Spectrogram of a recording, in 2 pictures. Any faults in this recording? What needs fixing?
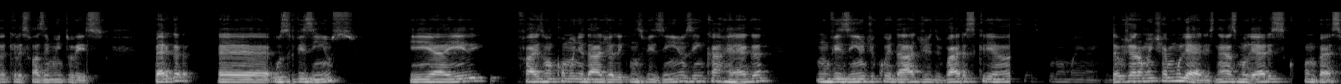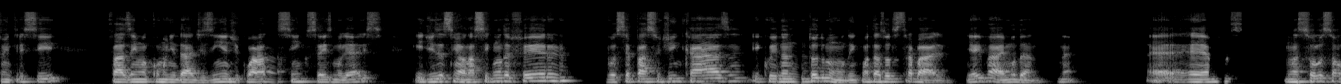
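From 10.10 to 11.14 s, one stereo channel was likely flipped in polarity, a one channel inverted fault, so the two sides carried the same speech in opposite phase. When the channels are summed to mono, that shared, centred speech cancels and the level falls by about 23 dB for just over a second. What remains is only the faint difference between the channels. Check and correct channel polarity at every patch, cable and processing stage before the stereo signal reaches the mix bus.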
